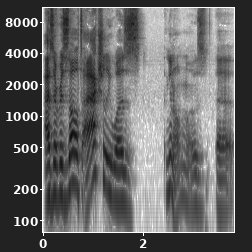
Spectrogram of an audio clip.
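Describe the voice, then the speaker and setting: A man's voice: a little high, expressive, a little slow, creaky. Candid middle-aged man in conversation. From born in Iraq. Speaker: interview guest, game designer. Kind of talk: reflective personal interview, conversational storytelling.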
